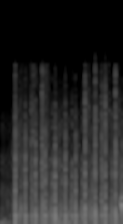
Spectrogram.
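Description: Automatic gunfire in the battle royale Call of Duty Warzone. A quick, evenly spaced string of about ten shots each second rattles out at moderate loudness, with no talk over it.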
